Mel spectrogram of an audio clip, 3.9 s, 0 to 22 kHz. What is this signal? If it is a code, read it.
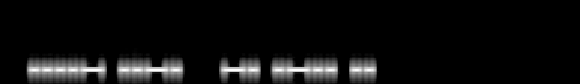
Morse code, heard as a keyed tone, about 28 wpm, 700 Hz. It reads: 4F NLI
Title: Field Day Exchanges Encore - 28wpm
